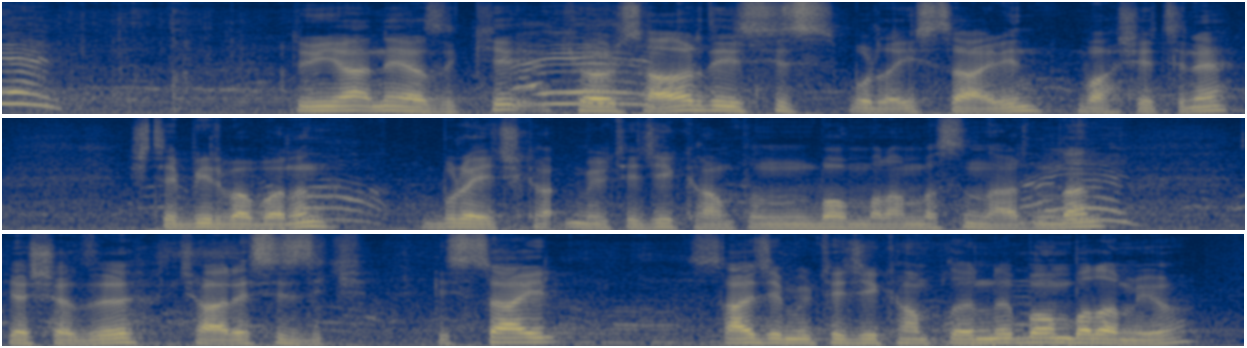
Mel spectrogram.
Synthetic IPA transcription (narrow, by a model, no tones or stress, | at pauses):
d̪̥ynjaːnɛjazɯkʰːicʰøɾsaːɯɾd̪ejilʲsiz̥buɾd̪aisɾaːilʲinvaxʃet̪ʰinɛ | iʃt̪ʰɛbiɾbabanɯn | buɾajat͡ʃʰɯ̥kʰanmylʲt̪ʰe̞d͡ʒiːkʰampʰˠnɯnbo̞mbalˠanmasɯnɯnaɾd̪ɯnd̪an | jaʃad̪ɯːt͡ʃʰaːɾesizlʲic | isɾaːilʲ | saːd̪ed͡ʒɛmylʲt̪ʰe̞d͡ʒiːkʰamplˠaɾɯnɯbo̞mbalˠamɯjo̞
